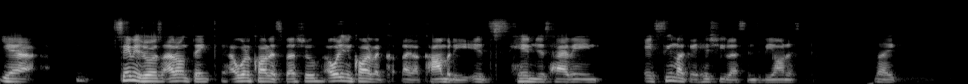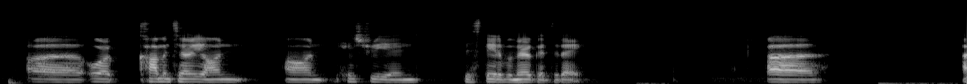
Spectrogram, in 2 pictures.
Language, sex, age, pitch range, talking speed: English, male, 20-39, 115-135 Hz, 150 wpm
